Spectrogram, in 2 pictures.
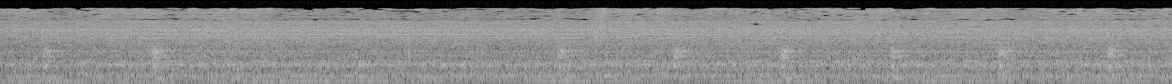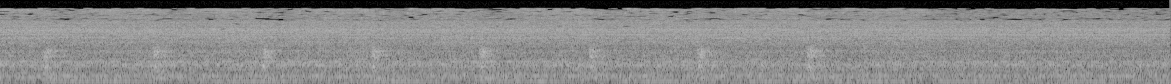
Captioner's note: printer machine noise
